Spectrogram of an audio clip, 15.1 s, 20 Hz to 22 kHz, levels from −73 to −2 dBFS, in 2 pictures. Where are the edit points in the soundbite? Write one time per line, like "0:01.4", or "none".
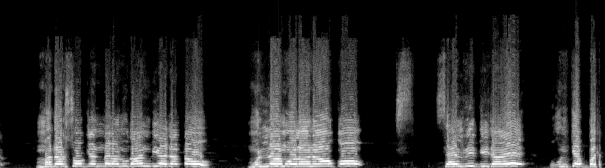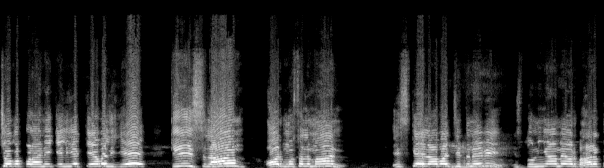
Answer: none

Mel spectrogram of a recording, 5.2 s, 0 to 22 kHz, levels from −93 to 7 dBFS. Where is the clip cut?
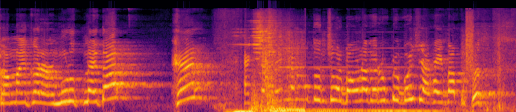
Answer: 0:02.7

